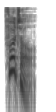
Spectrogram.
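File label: "footle", British English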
